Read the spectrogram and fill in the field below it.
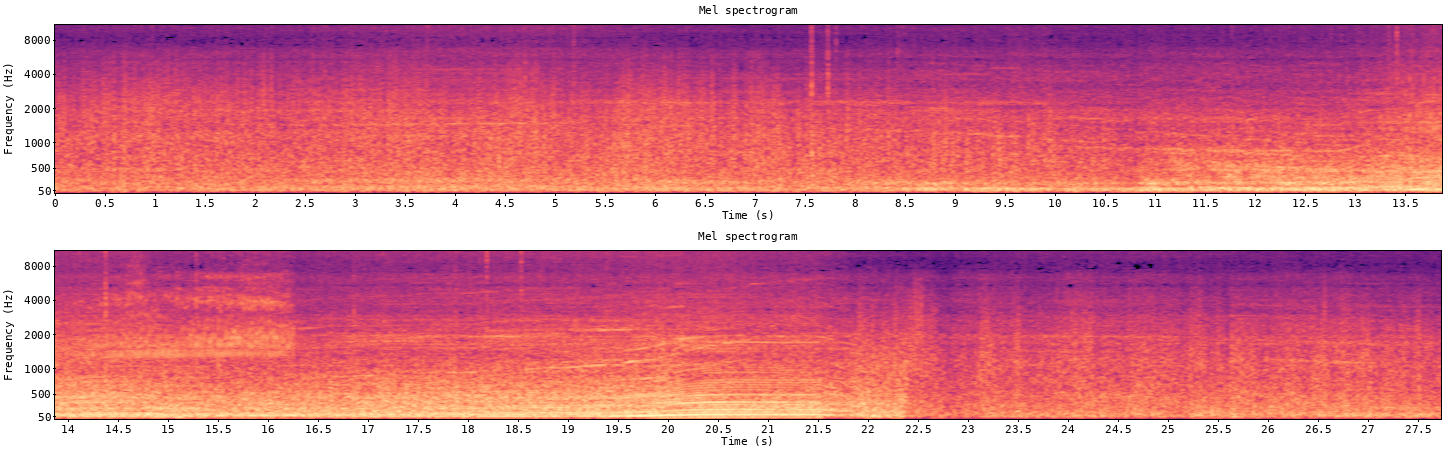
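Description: An all-terrain vehicle engine rumbles steadily and revs up and down.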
